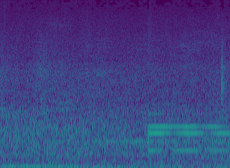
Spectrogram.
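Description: Ship's bell tapped lightly about one and a half seconds in, then ringing on softly with a few clear, steady tones over a low background rumble.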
